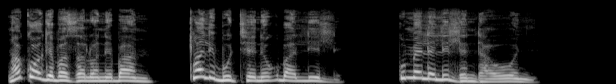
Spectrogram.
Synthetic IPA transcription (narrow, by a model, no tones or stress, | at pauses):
ŋakʰɔɣɛβazalwanɛβaːmi | ŋ͡ǁaliβutʰɛnɛuɣuβaliːɮɛ | ɣumɛlɛliɮɛndʱawɔːɲɛ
